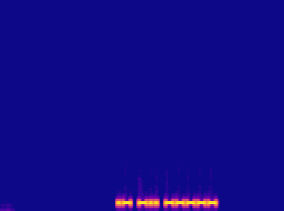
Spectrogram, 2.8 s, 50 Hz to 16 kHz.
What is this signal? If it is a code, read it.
Morse code, heard as a keyed tone, about 46 wpm, 700 Hz. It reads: AD0
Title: USA Call Sign Prefixes - 45wpm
